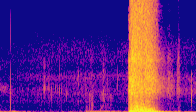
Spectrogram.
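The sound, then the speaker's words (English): A fizzy drink being deliberately fizzed up: faint crackling fizz gives way to a sudden, very loud burst of hissing spray that sprays over a microphone, lasting under half a second, then quickly dies away. No one speaks. “That is the drink. I've just fizzed it up.”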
